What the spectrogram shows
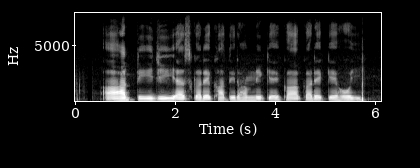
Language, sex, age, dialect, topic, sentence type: Magahi, male, 18-24, Western, banking, question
